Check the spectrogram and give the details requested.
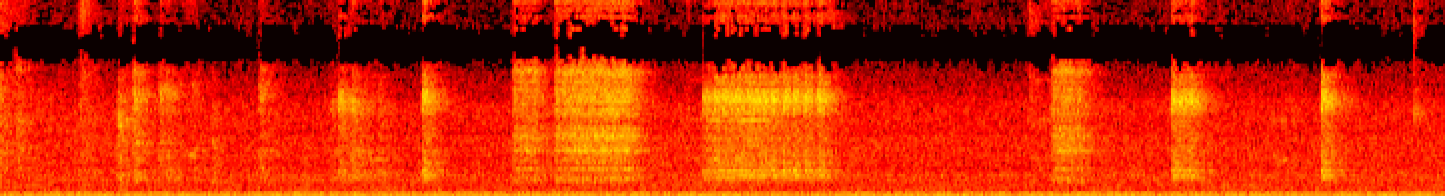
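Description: Inside an NJ Transit Multilevel rail coach running at speed: a steady low rumble of wheels on rail with a constant hum beneath, and several brief hissing rushes coming and going.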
